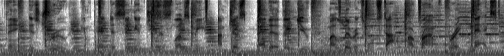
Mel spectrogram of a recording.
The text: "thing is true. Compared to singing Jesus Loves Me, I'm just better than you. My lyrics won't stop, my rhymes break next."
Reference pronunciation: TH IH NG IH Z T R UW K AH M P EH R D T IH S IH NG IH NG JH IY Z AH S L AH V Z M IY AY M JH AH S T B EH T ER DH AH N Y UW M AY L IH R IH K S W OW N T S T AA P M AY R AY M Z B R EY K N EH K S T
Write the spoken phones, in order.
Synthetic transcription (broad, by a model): TH IH NG IH Z T R UW K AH M P EH R D T IH S IH NG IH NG JH IY Z AH S L AH V Z M IY AY M JH AH S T B EH T ER DH AH N Y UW M AY L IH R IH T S W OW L S T AA P M AY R AY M B R EY K N EH K S T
